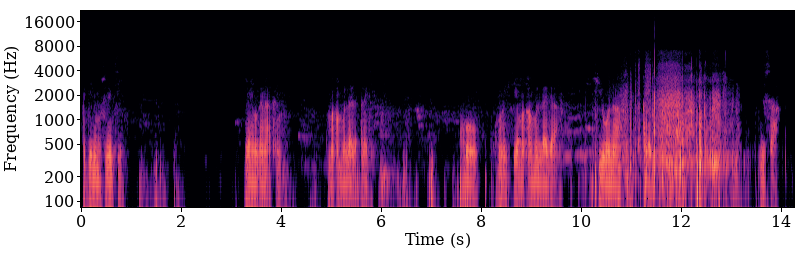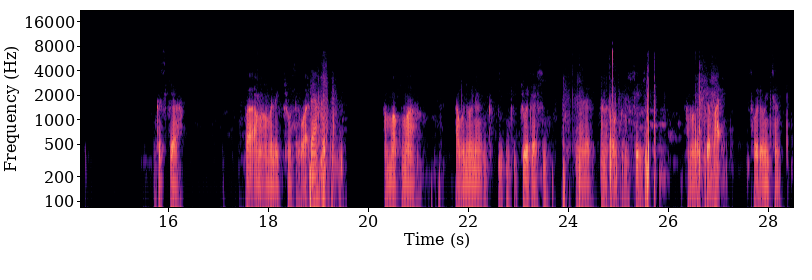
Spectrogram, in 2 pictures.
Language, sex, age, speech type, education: Hausa, male, 60+, spontaneous, tertiary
